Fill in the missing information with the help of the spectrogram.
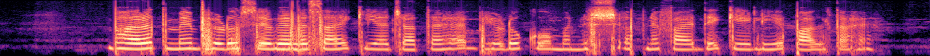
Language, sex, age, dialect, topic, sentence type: Hindi, female, 18-24, Hindustani Malvi Khadi Boli, agriculture, statement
